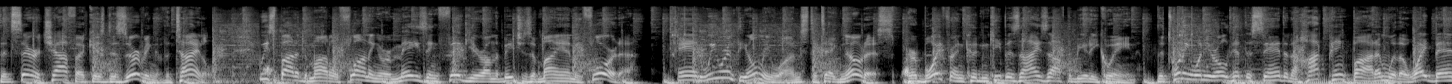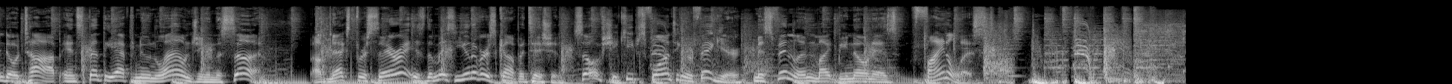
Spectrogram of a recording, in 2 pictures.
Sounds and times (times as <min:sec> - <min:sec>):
Speech: 0:00.0 - 0:24.4
Music: 0:00.0 - 0:26.5.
